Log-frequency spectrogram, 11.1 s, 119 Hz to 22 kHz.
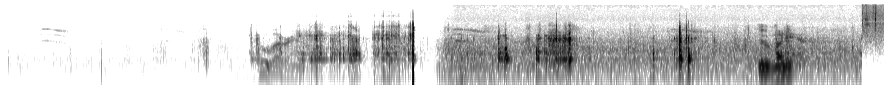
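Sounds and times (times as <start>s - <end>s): person talking: 3.2s - 3.9s, 9.4s - 10.1s.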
